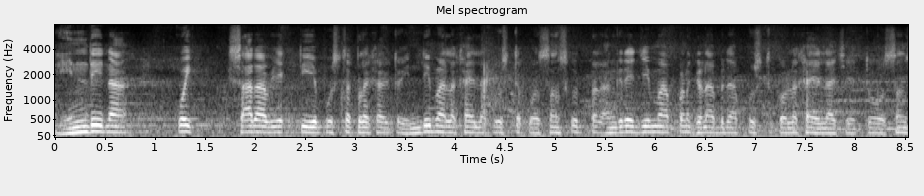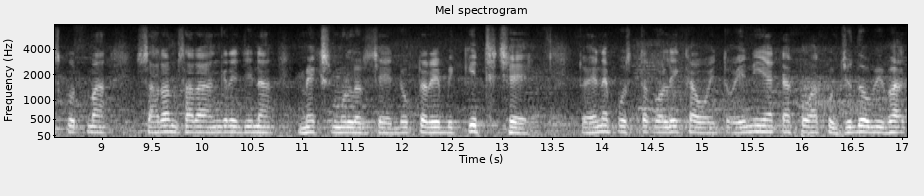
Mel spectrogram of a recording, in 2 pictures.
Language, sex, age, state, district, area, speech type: Gujarati, male, 60+, Gujarat, Amreli, rural, spontaneous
